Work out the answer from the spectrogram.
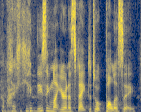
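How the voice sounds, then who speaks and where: A woman's voice: mid-range voice, a little hiss or hum. Stand-up comic, woman, thirties, New Zealand accent, chatty self-deprecating delivery, mid-range voice. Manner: chatty, self-deprecating, quick asides with laughter. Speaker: stand-up comedian. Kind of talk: stand-up comedy set. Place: comedy stage before a live audience.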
